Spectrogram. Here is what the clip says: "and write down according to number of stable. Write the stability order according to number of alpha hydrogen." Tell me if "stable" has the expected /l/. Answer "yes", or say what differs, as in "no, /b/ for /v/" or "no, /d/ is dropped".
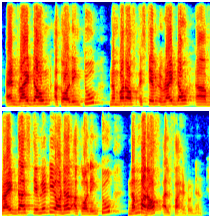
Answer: no, /n/ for /l/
